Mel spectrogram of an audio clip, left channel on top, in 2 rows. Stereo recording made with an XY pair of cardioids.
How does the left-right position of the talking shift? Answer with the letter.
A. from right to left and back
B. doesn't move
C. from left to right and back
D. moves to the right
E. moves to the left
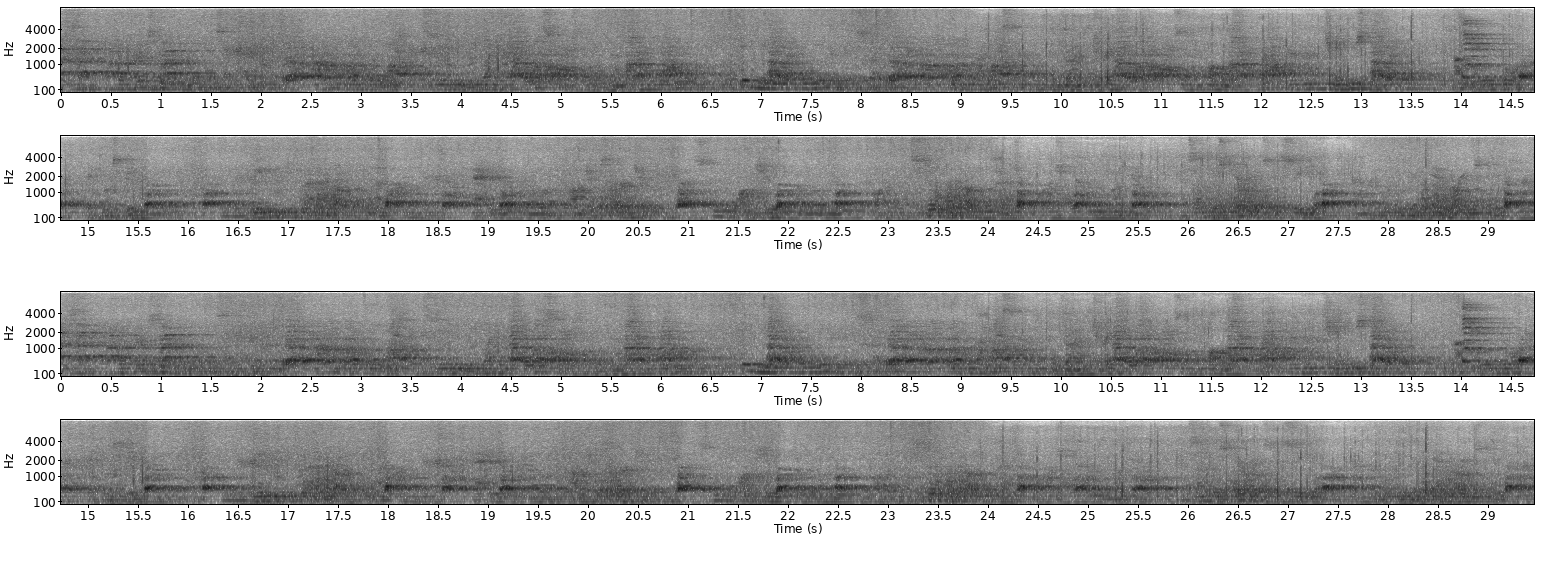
C.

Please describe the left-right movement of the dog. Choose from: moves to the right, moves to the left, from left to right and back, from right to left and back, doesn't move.
moves to the left.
